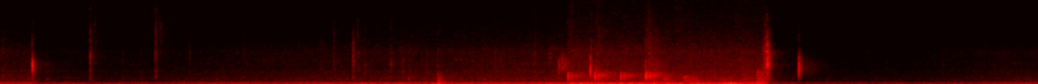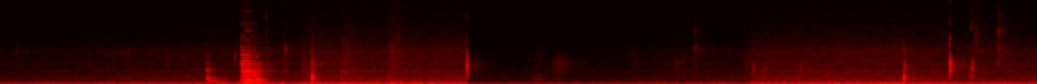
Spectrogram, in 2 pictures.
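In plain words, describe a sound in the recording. Snooker balls click sharply against each other on a table.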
